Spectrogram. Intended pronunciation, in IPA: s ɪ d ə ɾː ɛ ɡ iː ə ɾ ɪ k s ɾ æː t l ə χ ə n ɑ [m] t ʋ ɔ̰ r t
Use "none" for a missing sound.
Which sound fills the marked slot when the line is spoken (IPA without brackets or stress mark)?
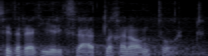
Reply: n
